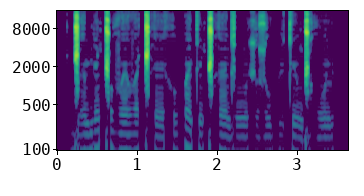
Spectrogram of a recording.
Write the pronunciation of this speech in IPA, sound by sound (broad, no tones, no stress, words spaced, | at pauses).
ɡ͡ǁɛ̃ bʲɛ̃ǁu vɛ̃vɛ ǁʰẽ hupɛ̃tʲũ ǁʰɛ̃deŋũʃu zupʲu tʲũɡ͡ǁuvũlʲ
